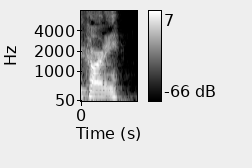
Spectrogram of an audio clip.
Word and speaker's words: Kearney: His name is Matt Carney or Matt Kearney. I don't really know how to say his name. – Oh, I like that so. – Guy. – Kearney? Carney? He's a Carney.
